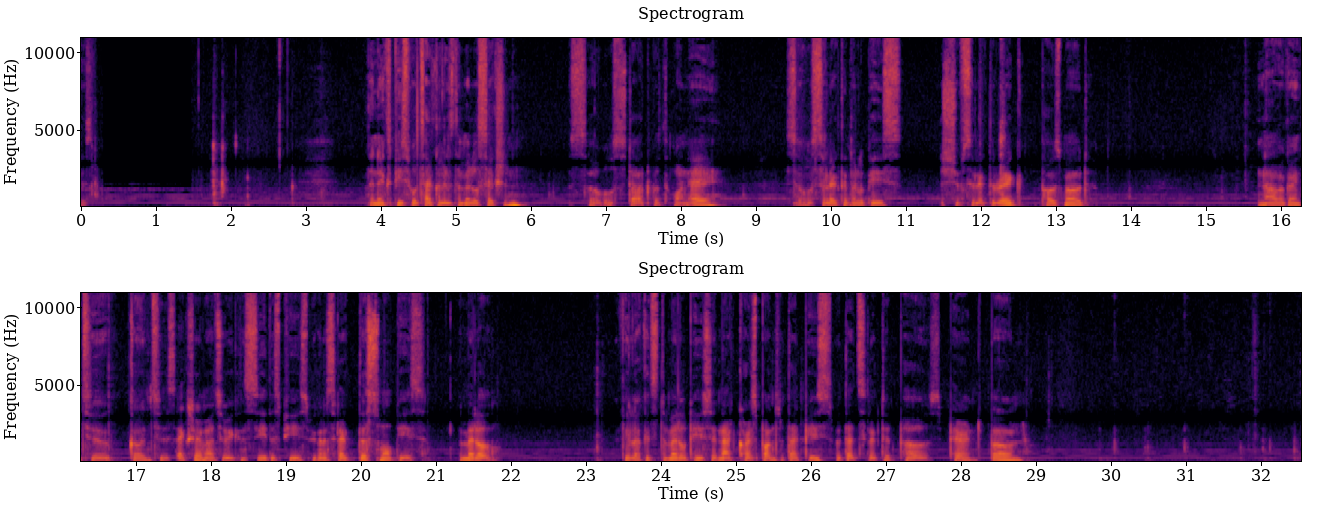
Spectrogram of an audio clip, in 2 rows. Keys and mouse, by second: 1.9 Tab, 3.4-4.2 middle drag, 4.6 shift+middle click, 5.9-6.5 shift+middle drag, 6.9-7.4 middle drag, 7.8-8.3 shift+middle drag, 8.6-9.0 middle drag, 9.7 click, 12.1 shift+click, 13.1-14.0 drag, 18.1-18.4 middle drag, 18.8-19.4 ctrl+middle drag, 20.5 click, 21.1 click, 23.4 click, 27.1-29.1 drag, 30.3-30.7 ctrl+middle drag, 31.2-31.9 middle drag, 32.3-32.5 shift+middle drag.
